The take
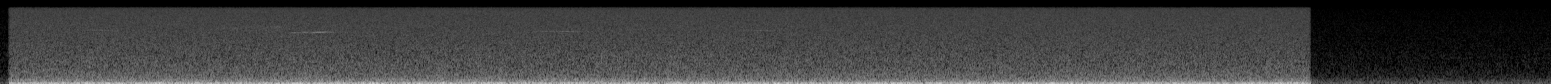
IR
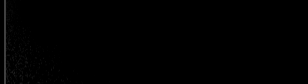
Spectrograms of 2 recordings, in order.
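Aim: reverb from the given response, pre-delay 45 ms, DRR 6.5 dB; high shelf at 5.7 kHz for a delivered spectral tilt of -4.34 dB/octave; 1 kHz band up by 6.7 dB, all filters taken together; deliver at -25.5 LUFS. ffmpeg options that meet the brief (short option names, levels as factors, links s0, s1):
-filter_complex "[0:a]equalizer=f=1000:t=o:g=8.5,highshelf=f=5700:g=-4,asplit=2[s0][s1];[1:a]atrim=start_sample=2205,adelay=45[s2];[s1][s2]afir=irnorm=-1:irlink=0,volume=0.668[s3];[s0][s3]amix=inputs=2:normalize=0"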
